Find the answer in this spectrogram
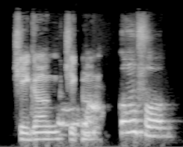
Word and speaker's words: Qigong: So it's Qigong just the same as Kung, like Kung Fu, Qigong, Qigong.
